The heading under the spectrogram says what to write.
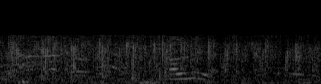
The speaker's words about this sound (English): Give Lord a clap offering.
